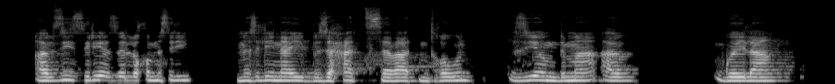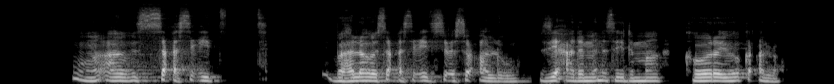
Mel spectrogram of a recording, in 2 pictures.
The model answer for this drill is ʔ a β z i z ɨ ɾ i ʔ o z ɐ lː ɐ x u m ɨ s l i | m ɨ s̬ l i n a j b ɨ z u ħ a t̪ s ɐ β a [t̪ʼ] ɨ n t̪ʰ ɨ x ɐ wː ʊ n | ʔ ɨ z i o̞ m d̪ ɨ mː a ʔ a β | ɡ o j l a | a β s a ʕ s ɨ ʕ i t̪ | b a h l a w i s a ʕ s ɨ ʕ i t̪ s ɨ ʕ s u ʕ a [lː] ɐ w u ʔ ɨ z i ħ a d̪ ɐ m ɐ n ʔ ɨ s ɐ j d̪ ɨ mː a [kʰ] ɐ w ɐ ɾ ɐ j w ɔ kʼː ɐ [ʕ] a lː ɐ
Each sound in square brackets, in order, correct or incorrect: incorrect: t̪, correct, correct, correct

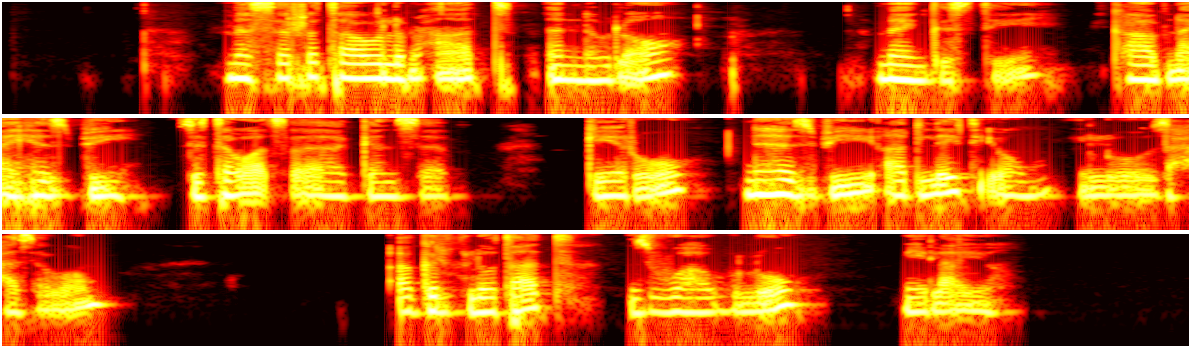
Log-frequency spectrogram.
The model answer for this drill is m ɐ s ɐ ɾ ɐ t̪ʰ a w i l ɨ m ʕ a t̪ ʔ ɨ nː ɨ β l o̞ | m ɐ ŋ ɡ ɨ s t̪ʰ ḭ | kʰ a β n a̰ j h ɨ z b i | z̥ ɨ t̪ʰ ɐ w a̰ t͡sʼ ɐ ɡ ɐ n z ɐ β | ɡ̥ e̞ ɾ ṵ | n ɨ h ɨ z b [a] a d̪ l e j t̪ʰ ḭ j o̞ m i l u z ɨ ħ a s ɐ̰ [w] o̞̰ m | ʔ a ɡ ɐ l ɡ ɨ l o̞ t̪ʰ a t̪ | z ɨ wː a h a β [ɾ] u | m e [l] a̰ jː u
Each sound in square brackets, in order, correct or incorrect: incorrect: i, incorrect: β, incorrect: l, correct

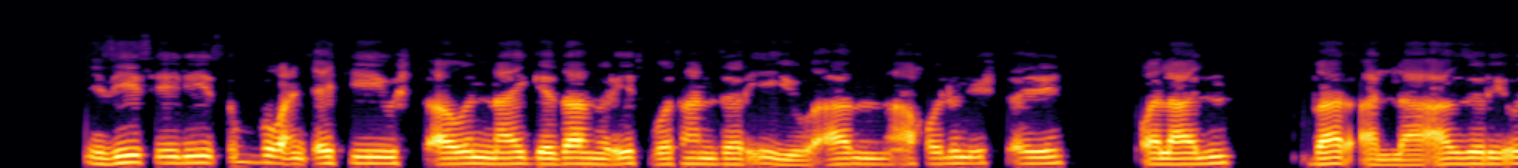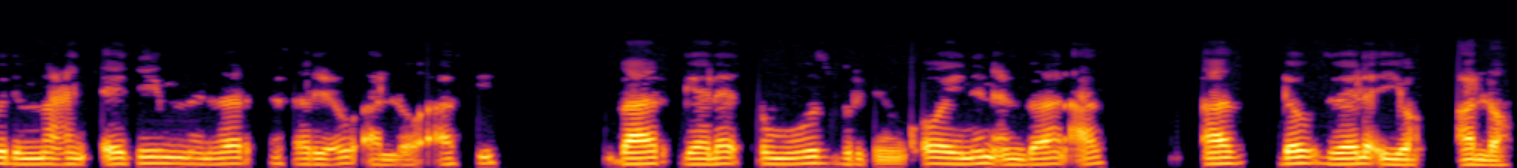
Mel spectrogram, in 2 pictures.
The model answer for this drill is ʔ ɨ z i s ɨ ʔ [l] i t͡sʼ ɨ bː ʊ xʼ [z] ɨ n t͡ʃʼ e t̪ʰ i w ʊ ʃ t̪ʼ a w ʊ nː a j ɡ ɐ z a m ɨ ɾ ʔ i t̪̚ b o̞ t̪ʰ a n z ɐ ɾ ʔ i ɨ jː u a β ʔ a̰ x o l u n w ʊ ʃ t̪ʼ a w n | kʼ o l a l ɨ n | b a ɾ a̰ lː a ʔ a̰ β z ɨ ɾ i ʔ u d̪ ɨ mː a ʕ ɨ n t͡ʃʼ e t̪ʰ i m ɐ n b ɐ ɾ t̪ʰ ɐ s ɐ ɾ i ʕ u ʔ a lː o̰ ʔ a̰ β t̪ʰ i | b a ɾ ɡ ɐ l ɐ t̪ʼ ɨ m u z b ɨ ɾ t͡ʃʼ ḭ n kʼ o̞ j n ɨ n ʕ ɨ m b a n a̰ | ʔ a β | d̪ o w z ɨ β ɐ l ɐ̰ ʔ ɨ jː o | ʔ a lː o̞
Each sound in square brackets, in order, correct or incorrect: correct, incorrect: ʕ

